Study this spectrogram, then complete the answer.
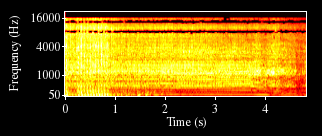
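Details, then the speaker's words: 1960 Onan industrial engine for a homemade Model T replica, first start in many years, plugs dry, owner suspects stuck needle and no fuel in the bowl. Fires on sprayed brake cleaner with uneven chugging, runs a few seconds then sags; fuel delivery doubtful. "just it's going to run it did run just not sure we're getting fuel just yet"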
